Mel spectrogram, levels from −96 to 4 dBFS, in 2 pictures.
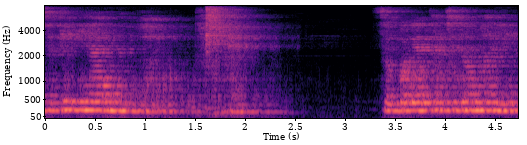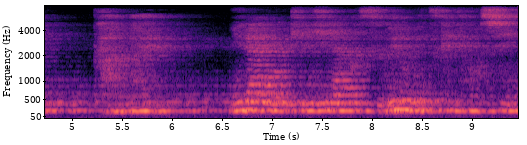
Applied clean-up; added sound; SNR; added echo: neural separator model SepFormer DNS4.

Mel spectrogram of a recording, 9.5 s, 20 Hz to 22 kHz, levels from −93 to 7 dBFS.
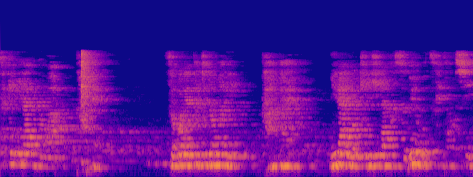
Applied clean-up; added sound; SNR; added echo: classical method WPE with log-MMSE.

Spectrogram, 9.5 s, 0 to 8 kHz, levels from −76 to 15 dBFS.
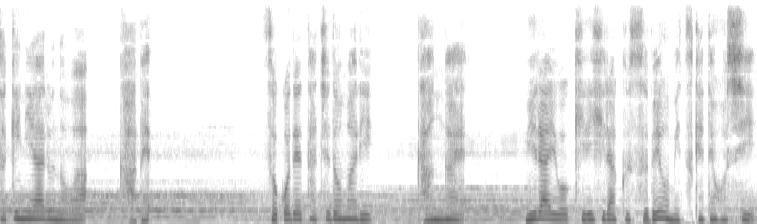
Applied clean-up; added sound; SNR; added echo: none; none; none; none.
